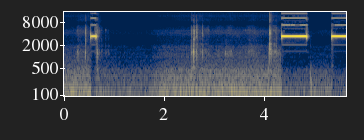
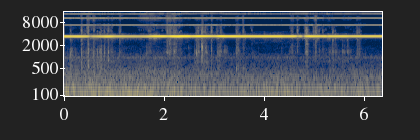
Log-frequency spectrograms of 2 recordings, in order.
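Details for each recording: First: CO/smoke detector after a battery change, with a backwards-installed battery corrected: handling clicks, then loud piercing high-pitched beeps of about half a second each when the test button is pushed. Normal test alarm. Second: Okay, so I might have actually figured this out. I installed one of the batteries backwards, so let's try it again.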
